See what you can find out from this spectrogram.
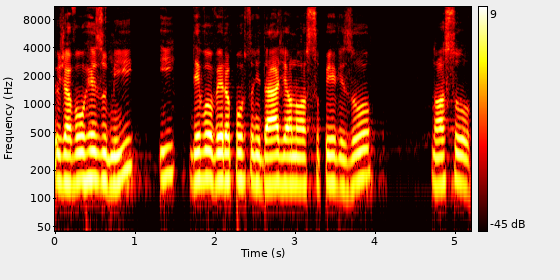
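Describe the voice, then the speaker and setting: A man with a dark, mellow tone speaks at a moderate pace with a fairly high pitch and monotone, flat intonation. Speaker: evangelist teaching Sunday school. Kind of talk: sermon-style Bible lesson. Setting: church with live stream.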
